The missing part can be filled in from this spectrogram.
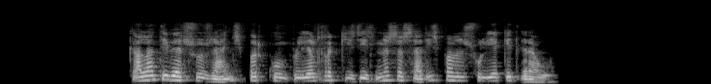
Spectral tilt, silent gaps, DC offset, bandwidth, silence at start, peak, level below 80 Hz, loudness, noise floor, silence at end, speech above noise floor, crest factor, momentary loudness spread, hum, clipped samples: -5.5 dB/octave; none; under 0.1%; 7.6 kHz; 1.3 s; -4 dBFS; -66 dBFS; -22 LUFS; under -90 dBFS; 1.55 s; over 68 dB; 20 dB; 7 LU; none; under 0.1%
